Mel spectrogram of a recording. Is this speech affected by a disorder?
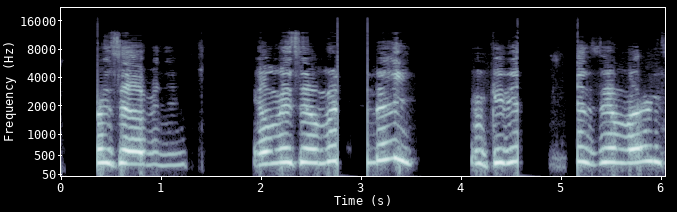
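Yes: cerebral palsy.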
